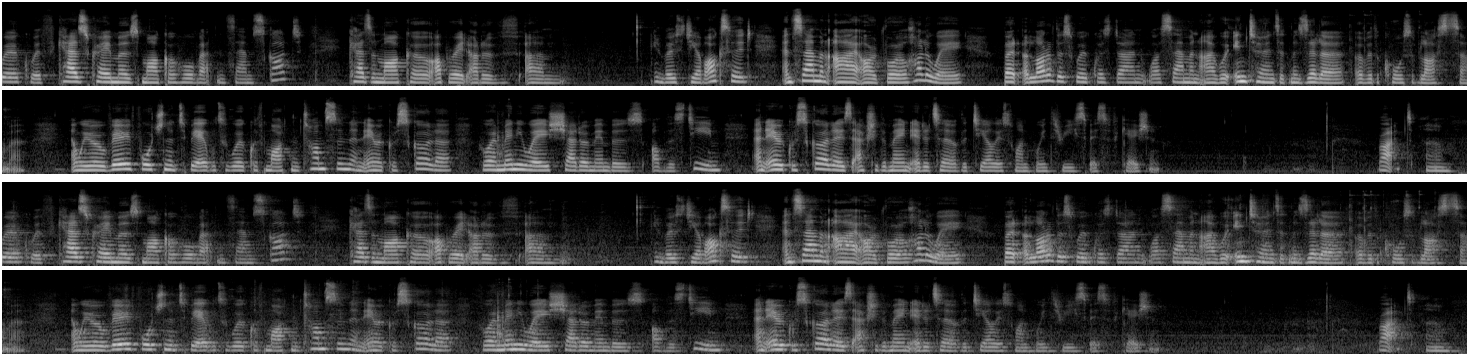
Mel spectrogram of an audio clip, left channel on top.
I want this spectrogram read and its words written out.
with Kaz Kramers, Marco Horvat, and Sam Scott. Kaz and Marco operate out of University of Oxford, and Sam and I are at Royal Holloway. But a lot of this work was done while Sam and I were interns at Mozilla over the course of last summer. And we were very fortunate to be able to work with Martin Thompson and Eric Riscola, who are in many ways shadow members of this team. And Eric Riscola is actually the main editor of the TLS 1.3 specification. Right.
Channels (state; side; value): normal; both; correlation 0.95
